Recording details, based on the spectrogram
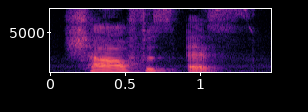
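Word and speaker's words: ß: We call it set set or sha s sha s which means a sharp s. This letter is pronounced like the double s in the word kiss.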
